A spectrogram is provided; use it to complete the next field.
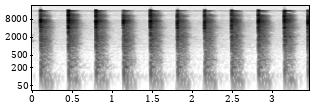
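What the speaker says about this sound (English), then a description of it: "that is a properly peened rivet" A hammer peens a saddler's rivet with ten evenly spaced, sharp metallic taps, close and clear with nothing else heard.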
